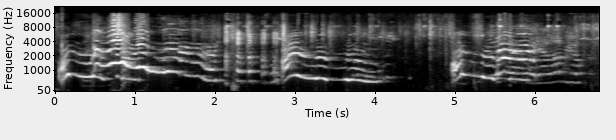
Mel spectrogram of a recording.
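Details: Pet dog coaxed by its owner into saying "I love you": strong harmonic howls sliding up then falling, in drawn-out phrases with brief yips, a pause near the middle, then another long descending howl.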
